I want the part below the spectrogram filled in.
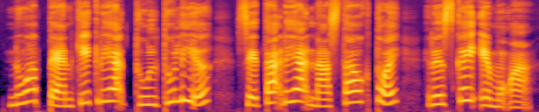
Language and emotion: Santali, happy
